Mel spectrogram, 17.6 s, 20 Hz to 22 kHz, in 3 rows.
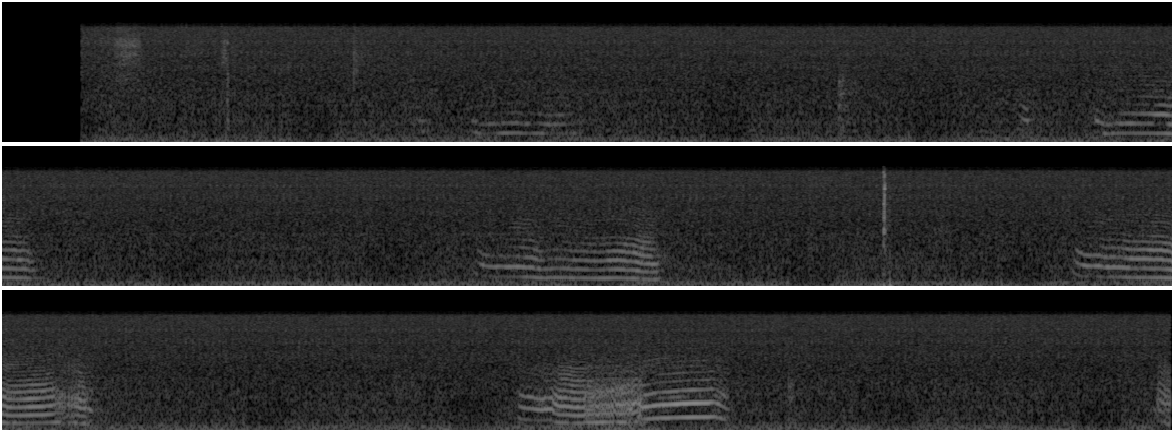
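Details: Sleeping female cat snoring with squeaky, whistling tones on each breath, about 20 breaths a minute: snoring.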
